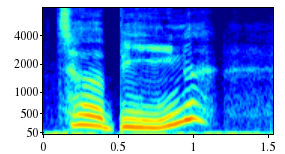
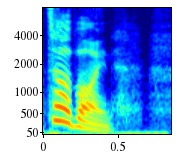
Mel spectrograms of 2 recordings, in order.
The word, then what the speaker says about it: turbine: I mean, a big one would be turbine. We don't say turbine. It's a turbine, and that's a relatively recent import.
